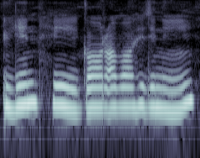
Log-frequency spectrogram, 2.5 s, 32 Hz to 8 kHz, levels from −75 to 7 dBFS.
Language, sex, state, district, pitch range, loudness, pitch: Chakma, female, Tripura, Unakoti, 185-200 Hz, -15 LUFS, 190 Hz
